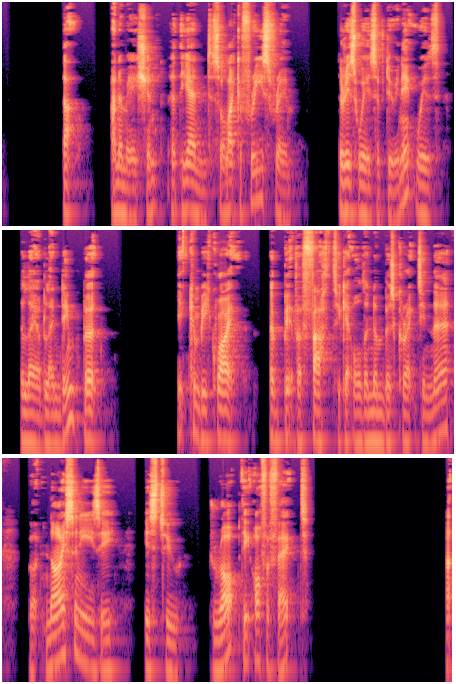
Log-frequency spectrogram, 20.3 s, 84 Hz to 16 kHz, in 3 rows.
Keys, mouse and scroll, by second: 9.4 click, 15.0-18.3 drag.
